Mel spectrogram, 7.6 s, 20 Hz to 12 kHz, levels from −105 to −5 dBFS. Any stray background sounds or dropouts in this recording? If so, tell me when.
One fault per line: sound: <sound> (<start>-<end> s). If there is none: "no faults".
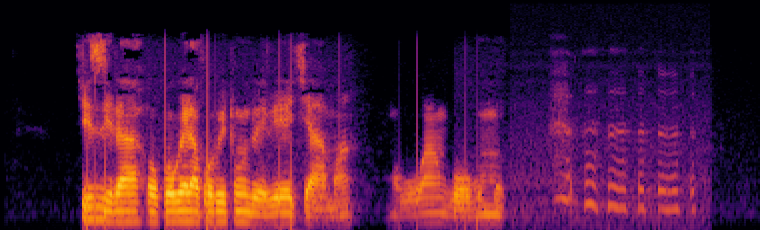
sound: laugh (5.5-7.0 s)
